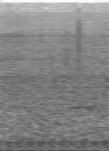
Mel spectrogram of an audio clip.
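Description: A motorcycle idles nearby with its engine running, a steady low rumble with a rhythmic pulsing throb that carries on without a break.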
